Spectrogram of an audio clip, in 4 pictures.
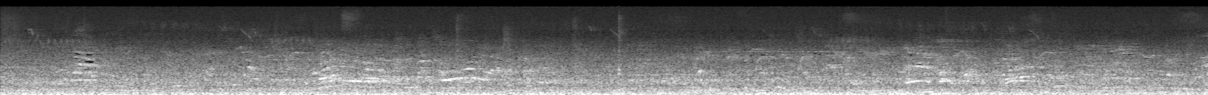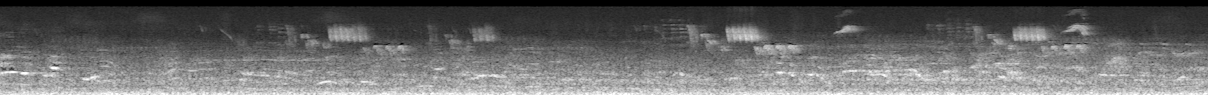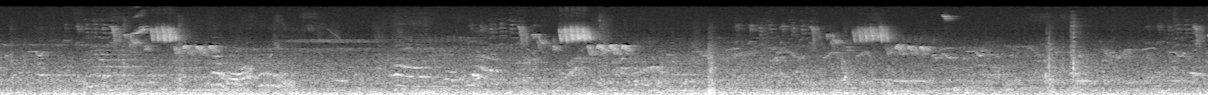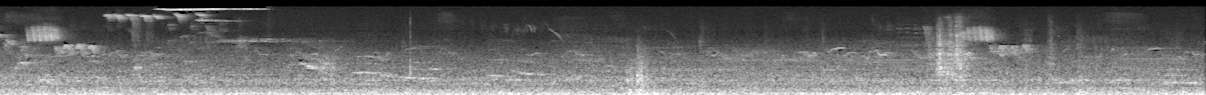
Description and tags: ambient sound street outside
ambiance, ambience, ambient, atmosphere, background, background-sound, field-recording, general-noise, noise, outside, sound, soundscape, street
